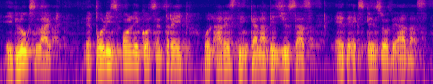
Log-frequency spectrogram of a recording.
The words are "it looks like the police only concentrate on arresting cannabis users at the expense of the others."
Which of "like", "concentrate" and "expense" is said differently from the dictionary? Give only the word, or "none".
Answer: none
